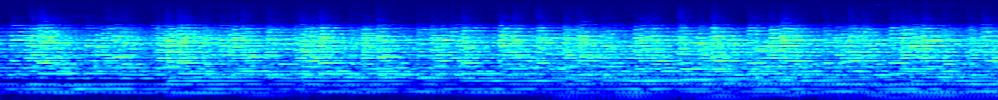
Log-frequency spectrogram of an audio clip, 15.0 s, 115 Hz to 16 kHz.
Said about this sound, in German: Aus den beiden mächtigen Türmen von St. Norbert beginnt der Klang von insgesamt 6 Glocken über die Dächer der umliegenden Häuser zu fluten. Eine davon hat als sogenannte Patenglocke aus Niederschlesien in Delbrück eine neue Heimat gefunden.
